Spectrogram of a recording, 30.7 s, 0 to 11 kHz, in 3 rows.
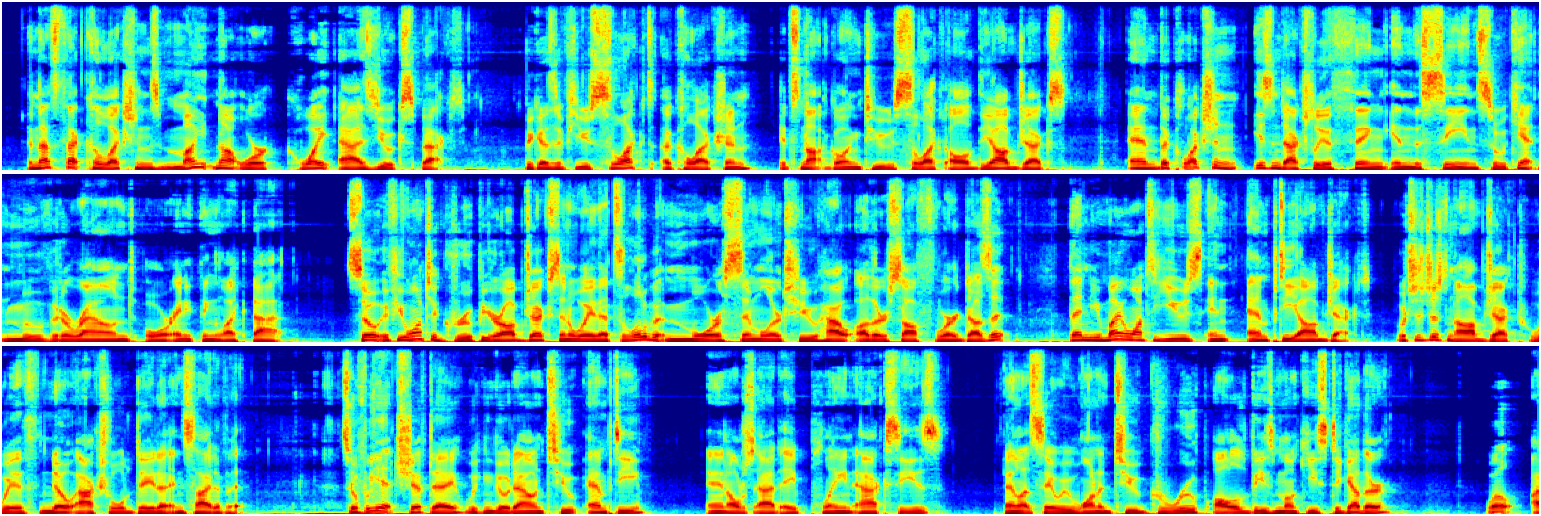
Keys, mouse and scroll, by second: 4.1 click, 22.9 shift+a.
